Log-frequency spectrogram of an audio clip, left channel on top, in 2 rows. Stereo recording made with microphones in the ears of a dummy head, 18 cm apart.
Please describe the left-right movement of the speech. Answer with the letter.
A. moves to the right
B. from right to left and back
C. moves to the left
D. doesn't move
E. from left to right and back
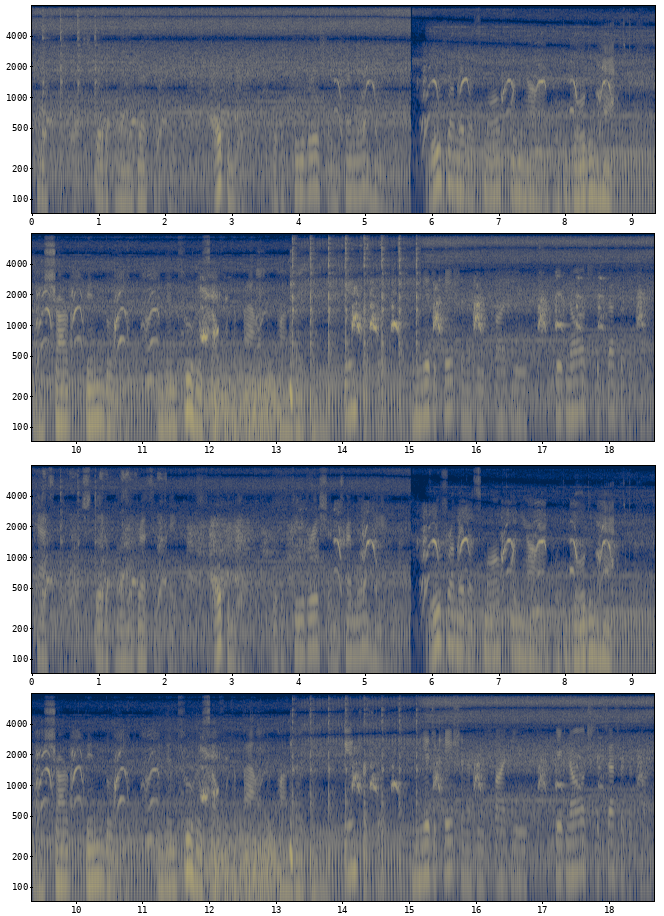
B.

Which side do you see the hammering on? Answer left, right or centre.
left.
